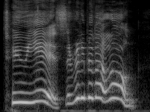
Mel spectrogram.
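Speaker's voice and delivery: high, incredulous two years; surprised. Real, not acted. Shocked to hear Tom moved to Essex two years ago, high surprise. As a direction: squeal it in disbelief.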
